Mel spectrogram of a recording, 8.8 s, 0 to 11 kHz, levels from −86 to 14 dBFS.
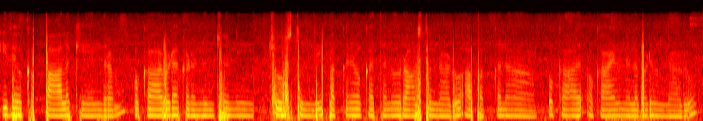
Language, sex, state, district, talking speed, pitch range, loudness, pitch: Telugu, female, Andhra Pradesh, Visakhapatnam, 130 wpm, 165-175 Hz, -21 LUFS, 170 Hz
